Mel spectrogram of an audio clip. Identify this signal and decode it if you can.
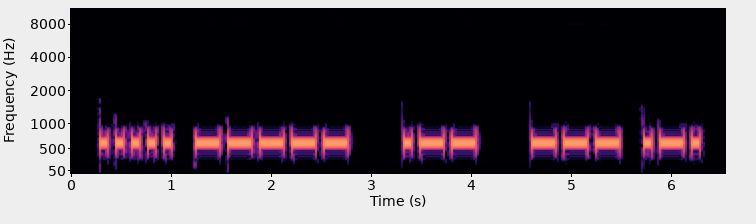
Morse code, heard as a keyed tone, about 15 wpm, 610 Hz. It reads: 50 W OR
